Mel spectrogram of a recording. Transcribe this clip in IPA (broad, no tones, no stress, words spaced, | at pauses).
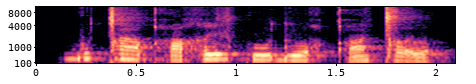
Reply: ɡuǀãʊ̯qʰa χiz kuduːχ qʼãǀʌl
